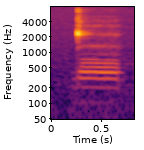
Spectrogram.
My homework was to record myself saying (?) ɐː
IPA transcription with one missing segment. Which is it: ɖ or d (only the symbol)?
ɖ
